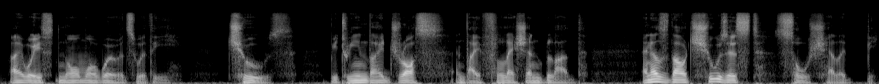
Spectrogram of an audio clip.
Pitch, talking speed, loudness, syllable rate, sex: 85 Hz, 155 wpm, -21 LUFS, 4.0 syllables/s, male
